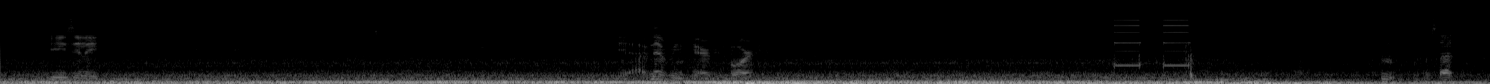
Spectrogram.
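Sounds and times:
steady low rumble of car road and engine noise: 0:00.0 - 0:14.8
speech: 0:00.5 - 0:01.2, 0:06.5 - 0:07.8, 0:14.4 - 0:14.7
car collision warning beeps: 0:11.2 - 0:12.0.

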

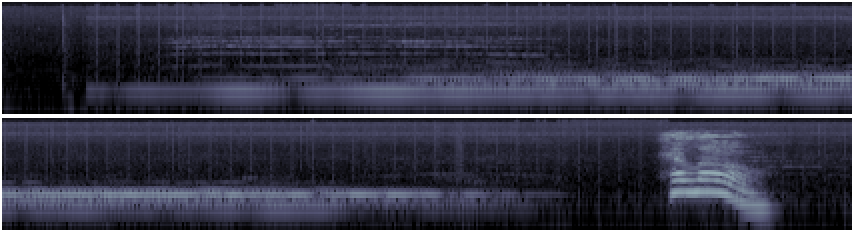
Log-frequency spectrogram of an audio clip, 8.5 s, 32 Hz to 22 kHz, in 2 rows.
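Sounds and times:
Amazon Echo smart speaker power-on startup tone: 0:00.4 - 0:07.1
speech: 0:07.6 - 0:08.2.

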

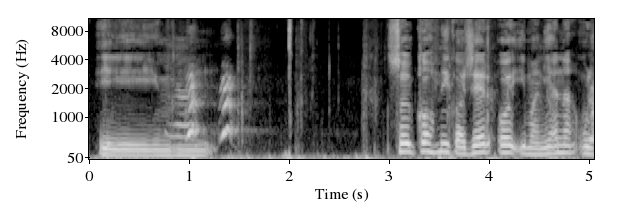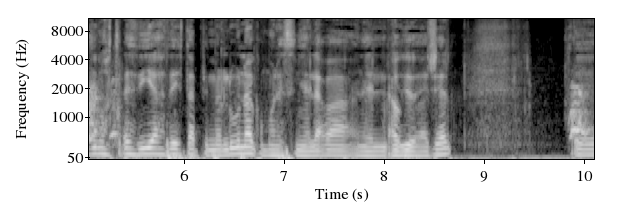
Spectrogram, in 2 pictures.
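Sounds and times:
speech: 0:00.1 - 0:01.4, 0:03.0 - 0:09.1, 0:09.8 - 0:10.0
puppies barking with high-pitched yaps: 0:00.8 - 0:01.8, 0:04.9 - 0:05.6, 0:09.8 - 0:10.0.

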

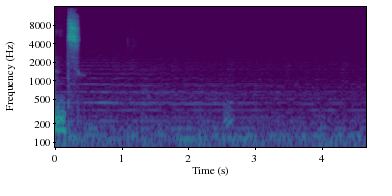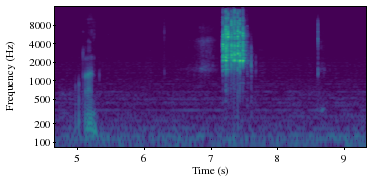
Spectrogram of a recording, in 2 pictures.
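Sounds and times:
speech: 0:00.2 - 0:00.4
dice tumbling across a hard tabletop in a tabletop game: 0:07.2 - 0:07.6.

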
